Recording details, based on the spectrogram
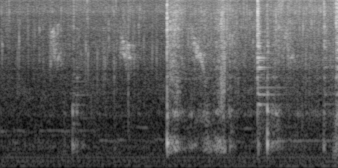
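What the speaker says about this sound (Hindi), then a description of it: "तो अभी इसको आपने अच्छी तरीके से भून लेना है, टमाटर का अच्छी तरीके से पेस्ट बन जाए।" Chopped tomatoes frying in a pan for Pakistani village-style kadhi pakora, a soft steady sizzle broken by a few sharp scraping stirs of the spoon against the pan, close and fairly quiet with no voices.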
